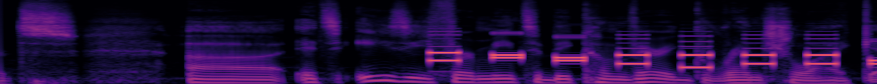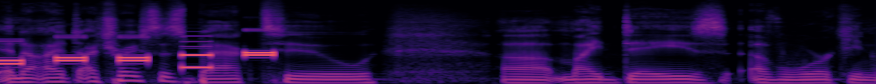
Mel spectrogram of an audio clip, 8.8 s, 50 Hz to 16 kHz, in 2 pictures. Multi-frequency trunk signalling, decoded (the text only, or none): KP 0687883667 ST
